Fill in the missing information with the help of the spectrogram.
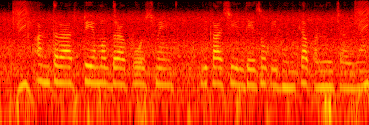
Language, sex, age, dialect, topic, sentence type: Hindi, female, 31-35, Kanauji Braj Bhasha, banking, statement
